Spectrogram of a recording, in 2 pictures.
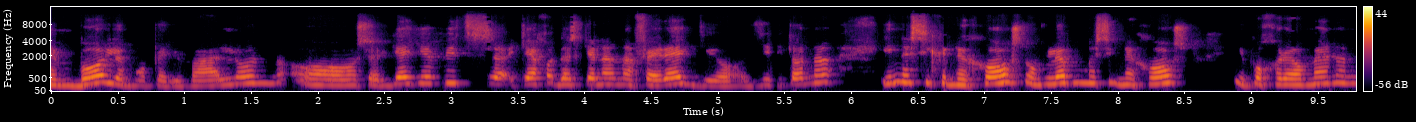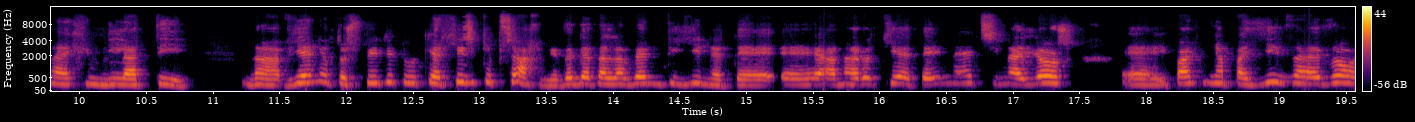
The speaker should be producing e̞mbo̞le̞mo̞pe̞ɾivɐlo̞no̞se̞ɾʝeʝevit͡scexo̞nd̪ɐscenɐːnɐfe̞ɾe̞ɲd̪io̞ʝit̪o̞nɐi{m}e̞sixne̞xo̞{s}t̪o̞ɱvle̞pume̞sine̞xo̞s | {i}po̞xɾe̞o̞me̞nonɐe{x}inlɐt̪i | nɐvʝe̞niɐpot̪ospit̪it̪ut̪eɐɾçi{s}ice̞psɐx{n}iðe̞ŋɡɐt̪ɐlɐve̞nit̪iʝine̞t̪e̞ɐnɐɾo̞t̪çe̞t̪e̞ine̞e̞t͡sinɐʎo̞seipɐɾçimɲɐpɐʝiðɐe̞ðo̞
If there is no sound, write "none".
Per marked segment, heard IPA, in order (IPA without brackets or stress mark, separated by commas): n, s, i, x, z, n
